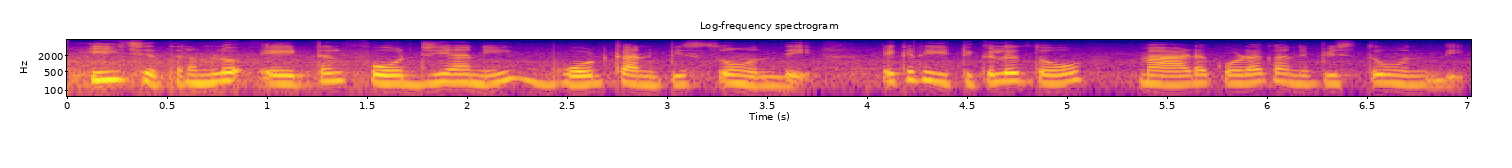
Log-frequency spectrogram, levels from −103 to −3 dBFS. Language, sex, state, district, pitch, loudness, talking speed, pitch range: Telugu, female, Telangana, Hyderabad, 195 Hz, -18 LUFS, 130 wpm, 185-220 Hz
